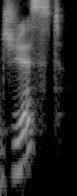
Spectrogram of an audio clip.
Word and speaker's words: gist: survey audience is it gist or gist I think it's just like a j because it's like the understanding that what's the gist of it but GitHub and has a hard G so uh how do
